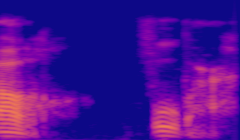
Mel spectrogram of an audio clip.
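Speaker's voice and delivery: soft, breathed-out, sudden dawning realization. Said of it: "He's like".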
